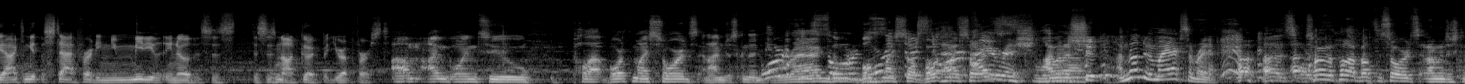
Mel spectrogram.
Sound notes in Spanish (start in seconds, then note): 8.7 imitándolo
